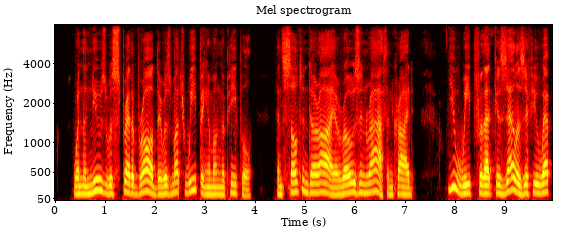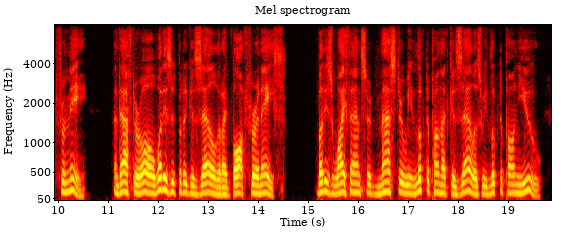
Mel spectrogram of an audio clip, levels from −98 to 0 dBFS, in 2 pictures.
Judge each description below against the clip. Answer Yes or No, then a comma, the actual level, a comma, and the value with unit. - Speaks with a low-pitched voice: No, medium, 150 Hz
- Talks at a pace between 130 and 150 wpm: No, average, 185 wpm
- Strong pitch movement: No, average, 3.4 semitones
